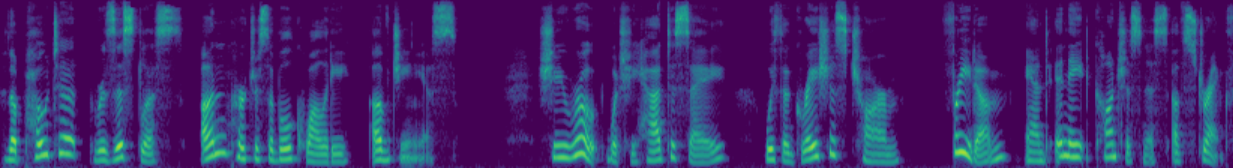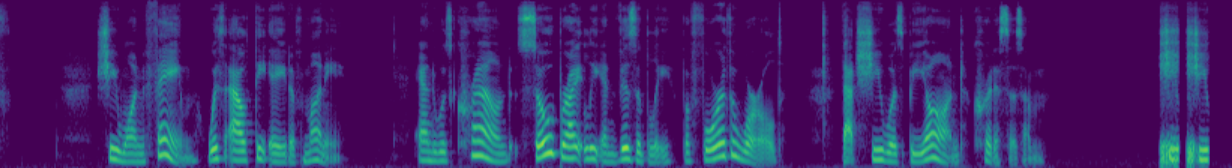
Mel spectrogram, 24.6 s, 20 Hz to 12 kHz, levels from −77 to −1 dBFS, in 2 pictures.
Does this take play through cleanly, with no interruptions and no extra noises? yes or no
no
